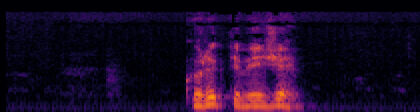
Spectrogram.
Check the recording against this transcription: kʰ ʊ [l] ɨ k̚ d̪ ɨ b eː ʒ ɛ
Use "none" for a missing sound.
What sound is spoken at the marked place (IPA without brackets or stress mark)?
ɾ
